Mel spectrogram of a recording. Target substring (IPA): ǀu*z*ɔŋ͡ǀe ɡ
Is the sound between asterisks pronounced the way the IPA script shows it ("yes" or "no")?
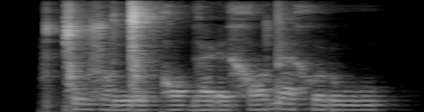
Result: yes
